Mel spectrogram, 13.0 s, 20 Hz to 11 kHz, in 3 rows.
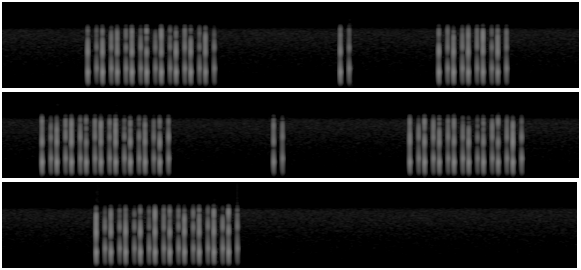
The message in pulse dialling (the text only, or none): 9 1 5 9 1 8 0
